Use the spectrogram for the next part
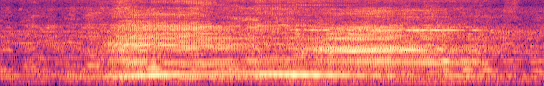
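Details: Sahiwal calf, five months old, offered for sale at a cattle market, gives one long, steady, drawn-out moo lasting about a second and a half, rising slightly then holding level, over a murmur of market chatter.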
